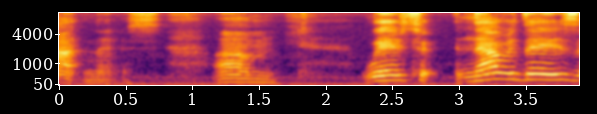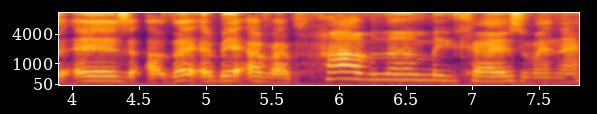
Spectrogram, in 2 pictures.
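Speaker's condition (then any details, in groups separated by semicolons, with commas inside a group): Bulbar onset ALS; bulbar onset, thick hard-to-move tongue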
